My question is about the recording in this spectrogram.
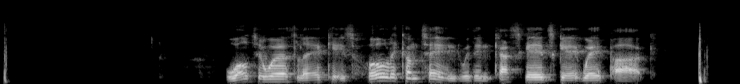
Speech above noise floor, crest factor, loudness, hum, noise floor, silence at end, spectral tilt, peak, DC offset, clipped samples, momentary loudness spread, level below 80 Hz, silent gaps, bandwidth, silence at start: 68 dB; 18 dB; -18 LUFS; none; -85 dBFS; 0.4 s; -7 dB/octave; -2 dBFS; under 0.1%; under 0.1%; 10 LU; -62 dBFS; none; 6.8 kHz; 0.05 s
